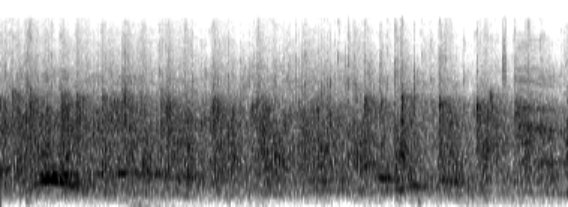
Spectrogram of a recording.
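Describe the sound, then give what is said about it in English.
An audience claps their hands in praise of God in sustained, dense applause, a steady wash of overlapping claps at an even loudness, with faint voices calling out underneath. “Oh, let's clap our hands and praise Him tonight.”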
